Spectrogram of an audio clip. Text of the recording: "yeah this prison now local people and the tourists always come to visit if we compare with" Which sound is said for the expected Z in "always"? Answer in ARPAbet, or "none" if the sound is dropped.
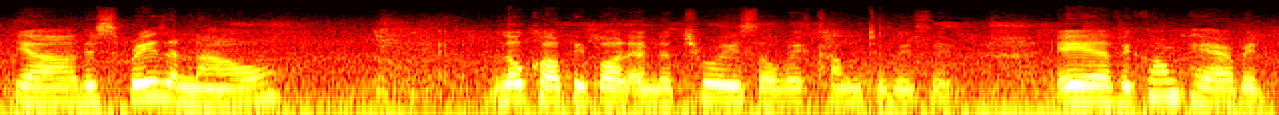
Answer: none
